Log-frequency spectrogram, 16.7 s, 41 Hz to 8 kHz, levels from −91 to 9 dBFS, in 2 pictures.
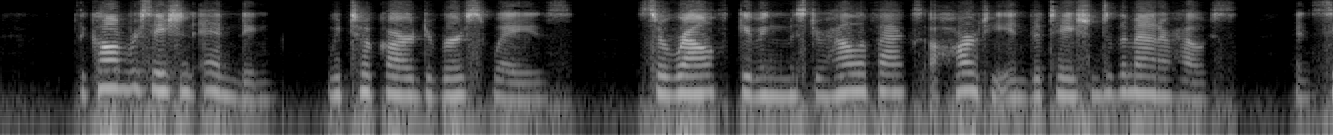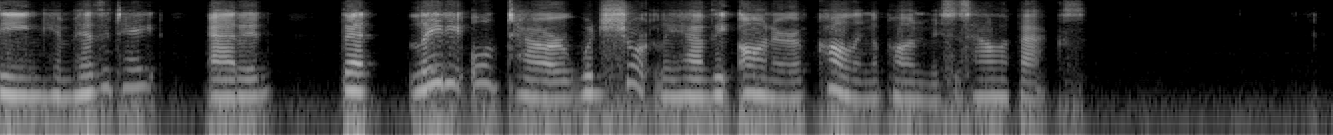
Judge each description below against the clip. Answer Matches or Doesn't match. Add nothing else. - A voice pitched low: Doesn't match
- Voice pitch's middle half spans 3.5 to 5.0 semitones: Doesn't match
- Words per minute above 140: Doesn't match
